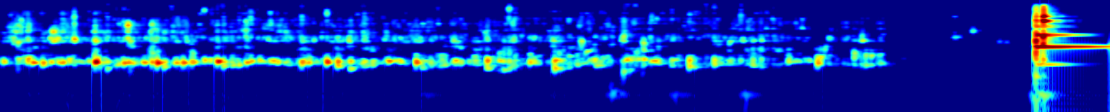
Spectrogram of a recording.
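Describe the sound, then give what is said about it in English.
Wine being poured gurgles steadily for a few seconds, then after a short pause two wine glasses clink together once in a toast, a bright ring that lingers briefly. “Hey, don't cheers yet.”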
